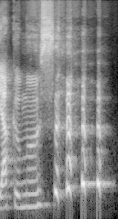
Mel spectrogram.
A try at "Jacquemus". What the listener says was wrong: Well, it's a I think it's a French brand. If it's pronounced in French, it would be Jacquemus. Because if you pronounce it as a Y, that's more Spanish, which is not how they say it in French.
